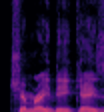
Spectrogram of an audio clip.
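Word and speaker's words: Chimere Dike: Chimray DK's name is pronounced Chimray DK.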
